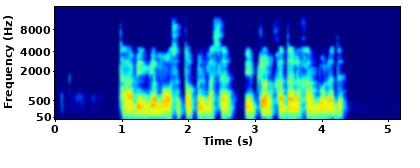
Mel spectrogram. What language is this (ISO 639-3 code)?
uzb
